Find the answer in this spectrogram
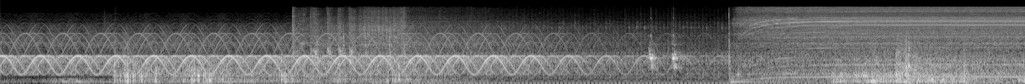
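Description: Siren-like sound effect on a horror title sequence: a warbling tone that wails about four times a second, broken by two sharp clicks about six and a half seconds in. It then gives way to a tone that rises and settles into a steady held drone.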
